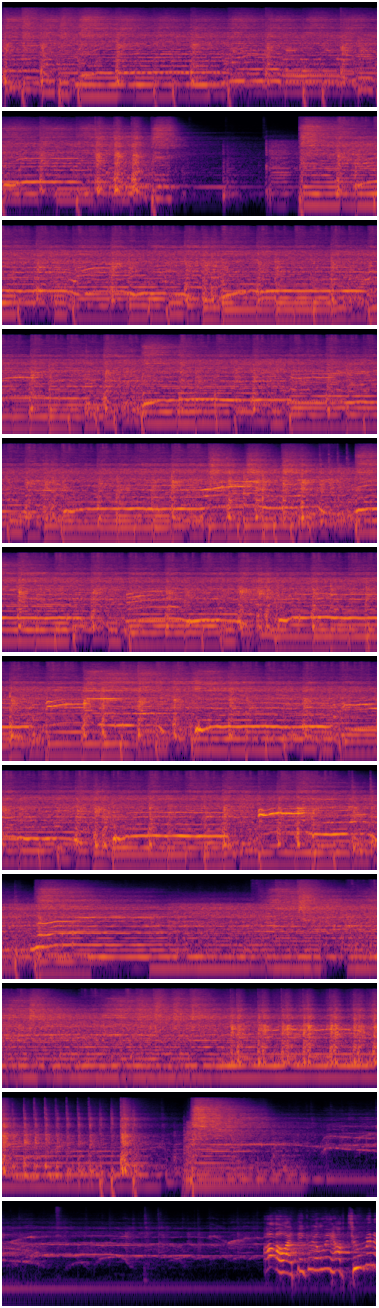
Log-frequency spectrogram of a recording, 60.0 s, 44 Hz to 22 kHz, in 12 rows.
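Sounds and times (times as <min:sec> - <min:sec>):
live rock band playing: 0:00.0 - 0:55.1
woman singing: 0:09.6 - 0:42.2.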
